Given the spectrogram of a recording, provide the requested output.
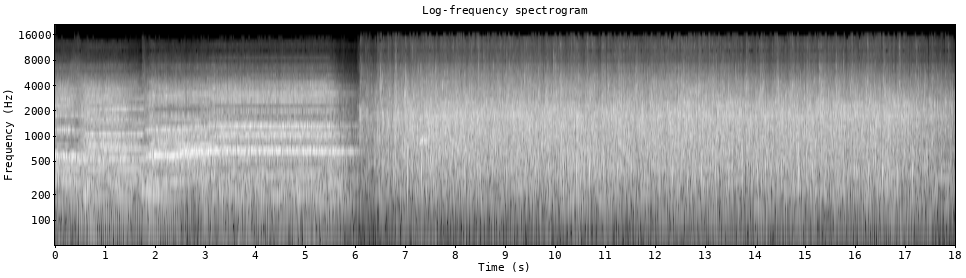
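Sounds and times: choir holding a chord: 0:00.0 - 0:06.1
audience applause: 0:06.1 - 0:18.0.

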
